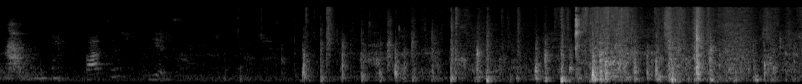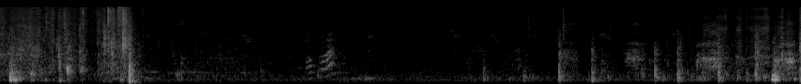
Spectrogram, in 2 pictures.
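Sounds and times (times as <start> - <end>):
dog scuffling and clicking: 2.2 - 9.5.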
